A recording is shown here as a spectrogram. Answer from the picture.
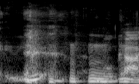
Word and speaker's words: bukkake: Like buck, Buck. horns, cake. Buck cake. Yeah, But it's that's pronounced- phonetically spelled. Yeah. But it's pronounced bukkake.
